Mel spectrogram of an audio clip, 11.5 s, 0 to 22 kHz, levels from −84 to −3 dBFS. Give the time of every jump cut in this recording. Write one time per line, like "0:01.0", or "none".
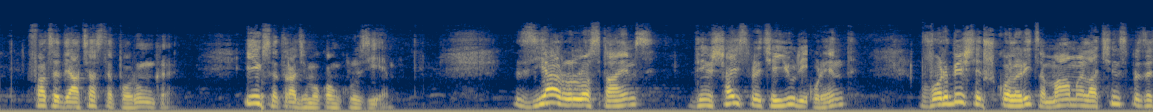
0:02.6
0:06.0
0:08.1
0:09.8
0:10.4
